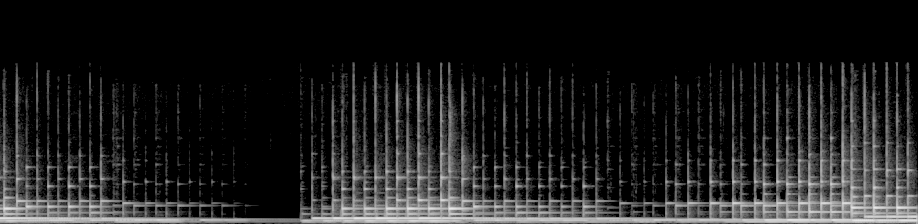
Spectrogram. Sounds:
playing marimba
music
xylophone

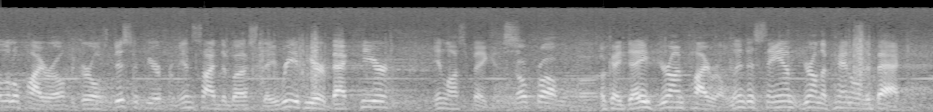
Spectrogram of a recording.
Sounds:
speech

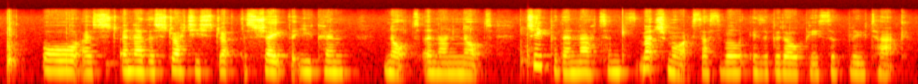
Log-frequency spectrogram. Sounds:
speech

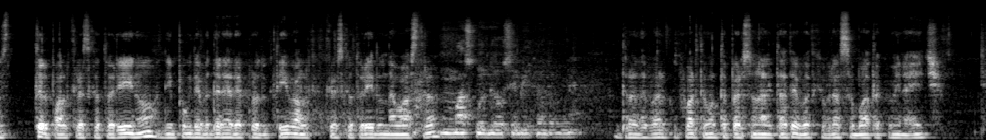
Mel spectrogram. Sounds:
inside a small room
speech

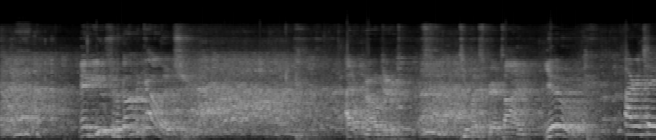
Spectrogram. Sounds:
speech

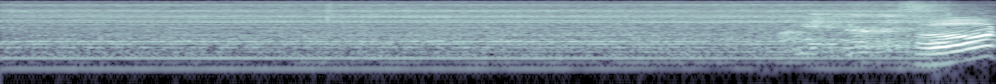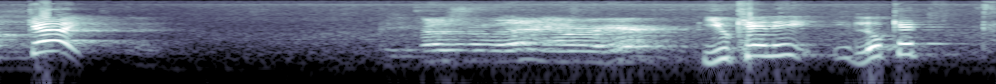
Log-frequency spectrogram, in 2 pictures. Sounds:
speech

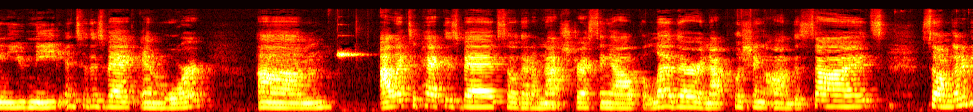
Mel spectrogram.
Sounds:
speech

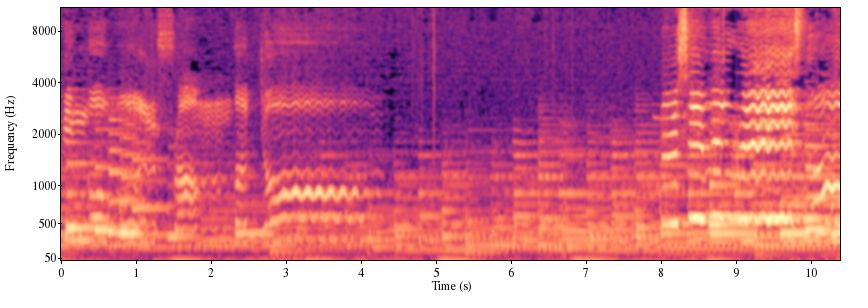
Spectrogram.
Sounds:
lullaby
music

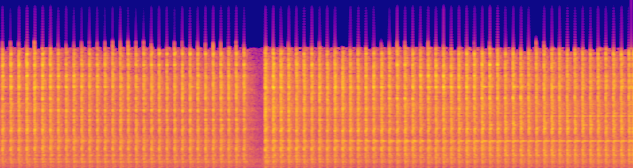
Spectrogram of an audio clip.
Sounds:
jackhammer

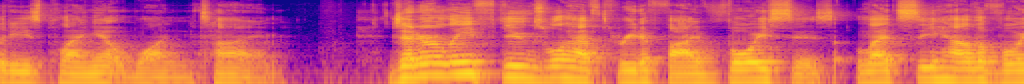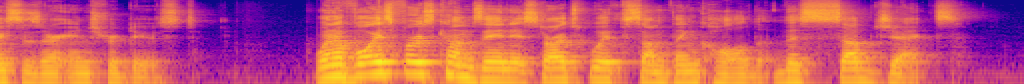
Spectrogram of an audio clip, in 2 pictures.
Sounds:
speech

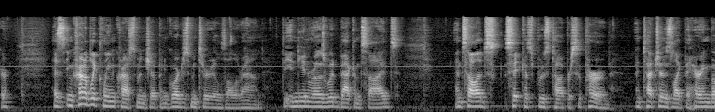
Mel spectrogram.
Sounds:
speech

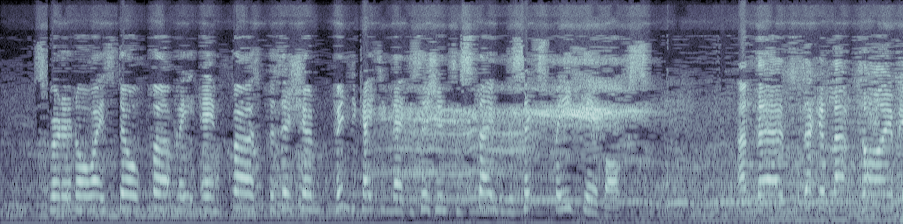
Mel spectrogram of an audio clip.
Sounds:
motorboat
vehicle
speech

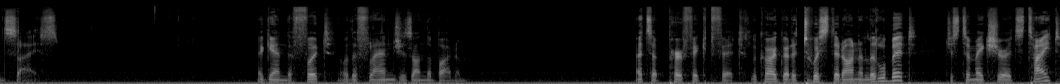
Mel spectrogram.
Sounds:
speech

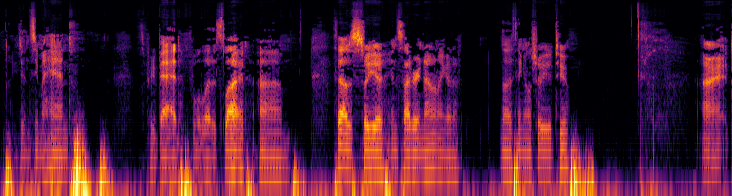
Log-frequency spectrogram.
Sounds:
speech

